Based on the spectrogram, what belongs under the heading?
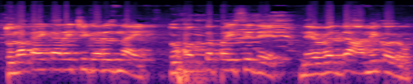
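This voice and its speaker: A man's voice: sits high, moderate pace, natural voice. A man playing a scheming, greedy fake holy man in a village drama. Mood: commanding. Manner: commanding, solemn. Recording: echoey room with crowd noise.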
